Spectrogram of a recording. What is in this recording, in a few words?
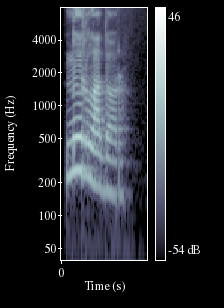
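"нырладор", Komi, female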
